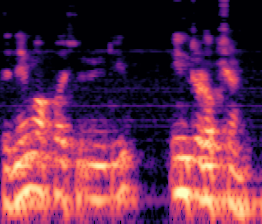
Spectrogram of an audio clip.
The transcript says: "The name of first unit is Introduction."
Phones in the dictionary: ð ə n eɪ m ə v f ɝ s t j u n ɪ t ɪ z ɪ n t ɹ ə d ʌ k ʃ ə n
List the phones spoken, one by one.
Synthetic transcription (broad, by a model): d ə n eɪ m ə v p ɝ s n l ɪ t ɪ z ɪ n t ɹ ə d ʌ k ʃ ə n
